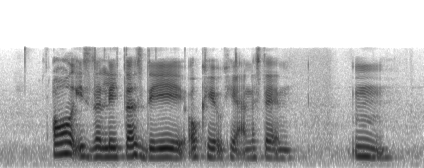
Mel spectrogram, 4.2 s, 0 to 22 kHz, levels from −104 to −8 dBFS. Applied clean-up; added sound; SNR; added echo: none; none; none; none.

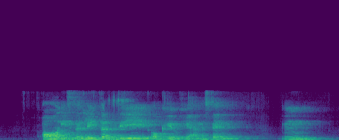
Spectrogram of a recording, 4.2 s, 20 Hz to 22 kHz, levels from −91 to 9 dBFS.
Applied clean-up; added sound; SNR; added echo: neural separator model SepFormer DNS4.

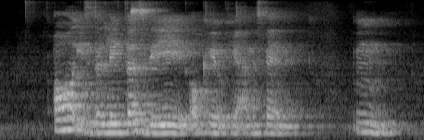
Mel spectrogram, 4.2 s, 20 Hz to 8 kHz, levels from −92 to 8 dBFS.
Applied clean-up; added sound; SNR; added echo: none; Tambourine; 13 dB; reverberation time 0.9 s.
